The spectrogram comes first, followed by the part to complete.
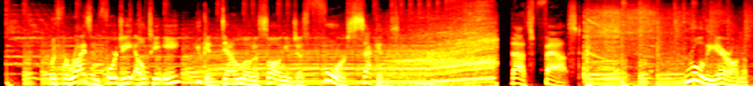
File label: Commercial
